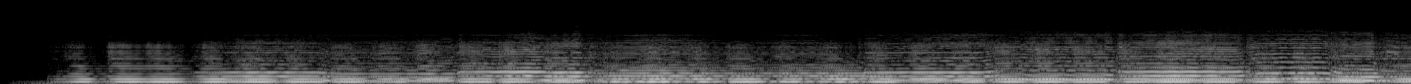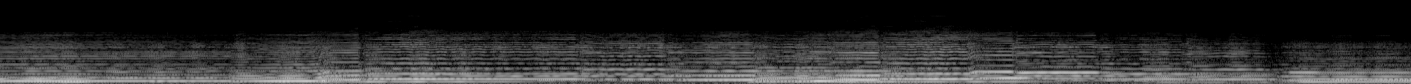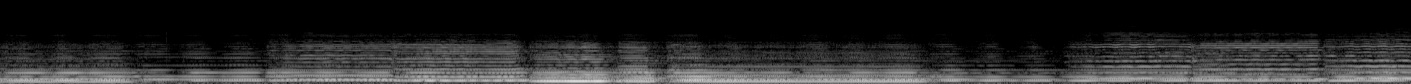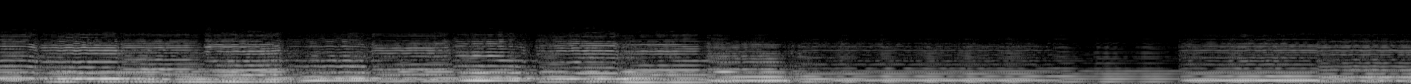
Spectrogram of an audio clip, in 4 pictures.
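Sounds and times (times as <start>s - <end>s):
two cellos playing an andante duo: 0.1s - 56.4s.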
